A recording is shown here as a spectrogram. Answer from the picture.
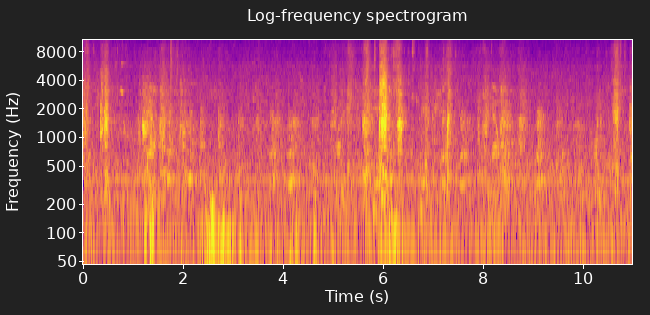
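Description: A Belgian Malinois panting in quick, irregular short breaths, with some whimpering; one burst about six seconds in is the loudest.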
